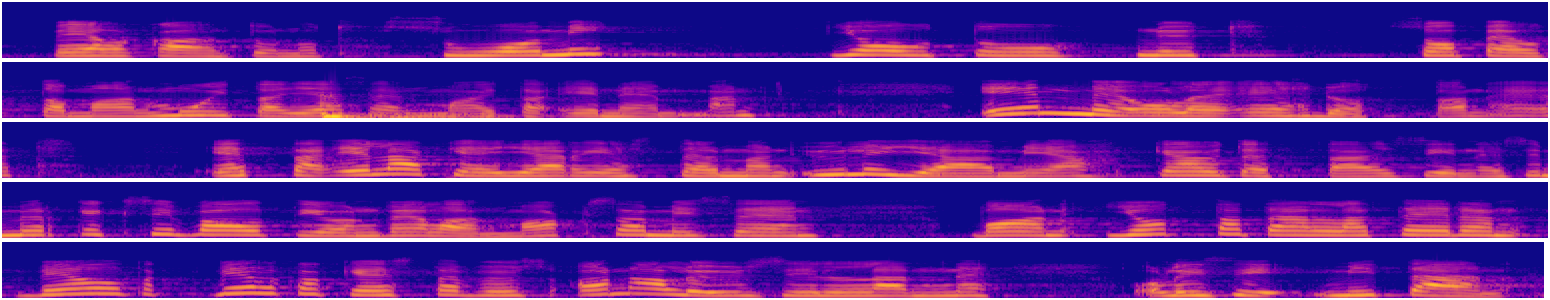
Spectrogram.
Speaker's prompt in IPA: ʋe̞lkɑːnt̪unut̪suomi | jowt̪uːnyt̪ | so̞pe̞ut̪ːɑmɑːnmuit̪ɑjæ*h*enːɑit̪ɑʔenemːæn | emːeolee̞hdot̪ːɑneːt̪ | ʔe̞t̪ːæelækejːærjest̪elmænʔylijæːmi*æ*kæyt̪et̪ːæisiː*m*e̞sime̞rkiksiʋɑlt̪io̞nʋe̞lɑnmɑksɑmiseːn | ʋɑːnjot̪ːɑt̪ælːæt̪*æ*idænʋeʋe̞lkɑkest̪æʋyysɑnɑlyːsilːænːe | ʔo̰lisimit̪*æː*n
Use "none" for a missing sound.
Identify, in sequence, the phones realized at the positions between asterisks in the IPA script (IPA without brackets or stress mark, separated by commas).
s, æ, n, e, æː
